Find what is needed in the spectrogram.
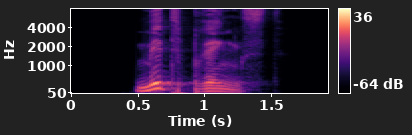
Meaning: second-person singular dependent present of mitbringen
- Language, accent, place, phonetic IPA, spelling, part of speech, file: German, Germany, Berlin, [ˈmɪtˌbʁɪŋst], mitbringst, verb, De-mitbringst.ogg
